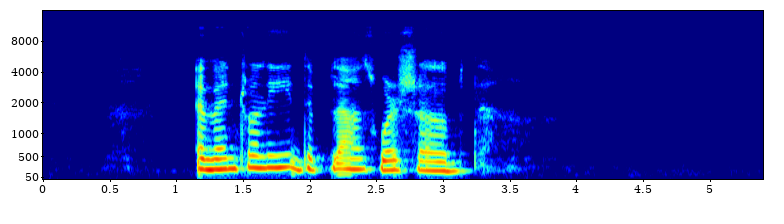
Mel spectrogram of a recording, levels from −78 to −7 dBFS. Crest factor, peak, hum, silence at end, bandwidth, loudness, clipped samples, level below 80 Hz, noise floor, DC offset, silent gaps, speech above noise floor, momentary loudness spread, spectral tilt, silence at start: 20 dB; -8 dBFS; none; 2.1 s; 10.5 kHz; -24 LUFS; under 0.1%; -70 dBFS; -77 dBFS; under 0.1%; none; 54 dB; 7 LU; -7.5 dB/octave; 1.15 s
